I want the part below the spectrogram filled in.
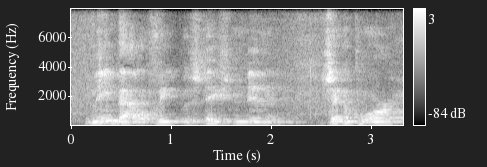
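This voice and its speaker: Both noticeable background noise and audible room echo can be heard in this recording. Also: man. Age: 80s+. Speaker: reunion speaker on naval history. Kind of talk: speech to veterans with slides.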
